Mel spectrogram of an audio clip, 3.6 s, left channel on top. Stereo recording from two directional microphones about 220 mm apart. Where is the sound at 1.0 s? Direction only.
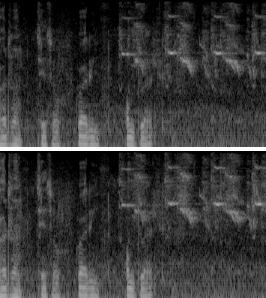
15° left (ahead or behind).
